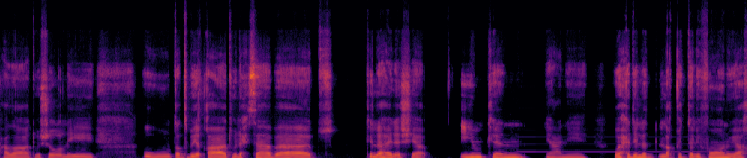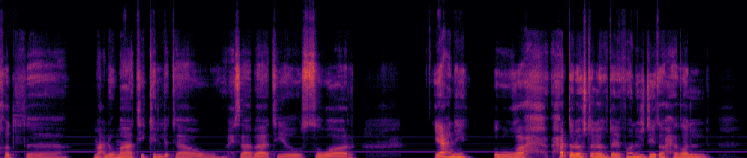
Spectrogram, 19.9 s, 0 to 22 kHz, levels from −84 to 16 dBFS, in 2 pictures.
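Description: USB whine enters this speech clip at 6.89 s and runs to the end: a steady 1 kHz tone, about 35 dB below the signal, from USB's 1 ms frame current leaking through power or ground.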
